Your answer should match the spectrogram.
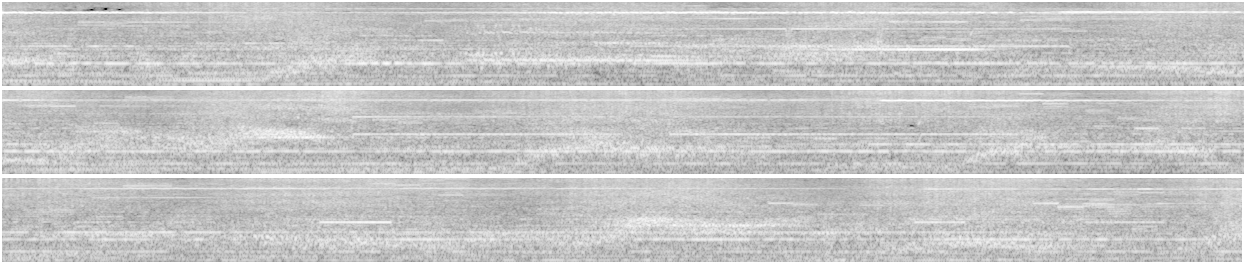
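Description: Experimental electronic drone music from Novation Supernova II and Korg microKORG XL synthesizers. Several steady held tones, one a thin high whine, run under lower tones that slide up and down every couple of seconds, at a steady loud level.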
